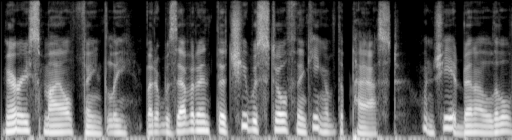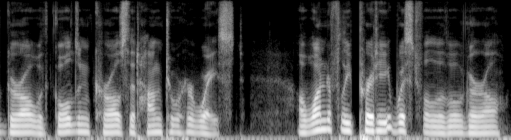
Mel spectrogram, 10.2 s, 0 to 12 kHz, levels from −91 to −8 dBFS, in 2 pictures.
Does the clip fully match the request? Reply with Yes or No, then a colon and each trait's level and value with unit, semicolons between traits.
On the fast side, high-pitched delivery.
No: fast, 210 wpm; low, 135 Hz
